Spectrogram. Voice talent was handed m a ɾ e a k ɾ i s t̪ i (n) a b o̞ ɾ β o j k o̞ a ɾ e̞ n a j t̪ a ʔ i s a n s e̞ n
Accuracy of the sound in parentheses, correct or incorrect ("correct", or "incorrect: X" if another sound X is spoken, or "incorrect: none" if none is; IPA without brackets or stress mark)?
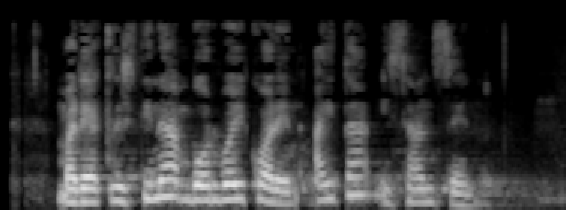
correct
